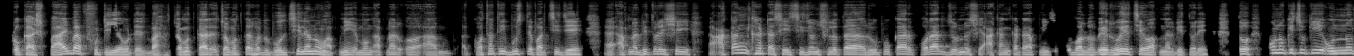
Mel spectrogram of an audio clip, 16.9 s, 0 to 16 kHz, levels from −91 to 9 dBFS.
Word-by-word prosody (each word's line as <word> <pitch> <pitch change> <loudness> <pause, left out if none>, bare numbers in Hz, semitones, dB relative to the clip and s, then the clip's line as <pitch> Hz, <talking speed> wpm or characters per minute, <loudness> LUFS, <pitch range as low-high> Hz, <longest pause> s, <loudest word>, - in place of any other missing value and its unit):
প্রকাশ - - +4 0.2
পায় 155 - +5
বা 180 - +8
ফুটিয়ে 120 -4 +1
ওঠে 100 +1 -2 0.2
বাহ! 95 -3 +2 0.2
চমৎকার 110 +2 +3
অ্যা 110 - -2
চমৎকারভাবে 125 +2 0
বলছিলেনও 150 +6 +3
আপনি 105 +6 -3
এবং 125 +2 -1
আপনার 130 +2 -3 0.2
অ - - 0 0.2
আ - - -2 0.6
কথাতেই 160 +6 -1
বুঝতে 155 0 -1
পারছি 120 +4 0
যে 130 - +5 0.4
অ্যা 110 - -4
আপনার 140 +2 -1
ভেতরে 145 0 0
সেই 145 -1 0 0.5
আকাঙ্ক্ষাটা, 175 -3 -1
সেই 135 -1 0
সৃজনশীলতা 140 0 0 0.2
রূপকার 145 +3 0 0.2
করার 155 +3 +2
জন্য 135 -1 +1
সেই - - -5
আকাঙ্খাটা 130 -1 -3
আপনি 115 +1 -6 0.2
প্রবলভাবে 125 +1 +1 0.2
রয়েছেও 145 -3 +4
আপনার 110 -1 -3
ভেতরে। 100 -1 -3 0.5
তো 155 - +4 0.3
কোন 210 +1 +2
কিছু 220 0 0
কি 210 - +1 0.2
অন্যর 185 +1 +1
135 Hz, 145 wpm, -22 LUFS, 120-150 Hz, 0.6 s, বা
